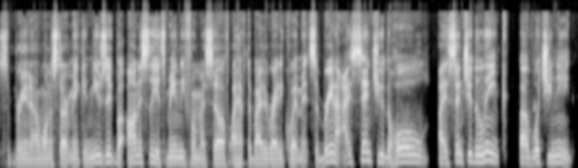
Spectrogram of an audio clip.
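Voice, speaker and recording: A man's voice: mid-range voice, brisk, hardly any pauses, no echo, clean studio sound. A man hosting a casual livestream talk, laid-back, laughing often and reading out chat comments. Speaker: livestream host.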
